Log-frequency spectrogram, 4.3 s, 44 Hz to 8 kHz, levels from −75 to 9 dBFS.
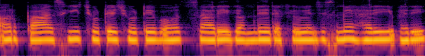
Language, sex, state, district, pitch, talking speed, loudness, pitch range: Hindi, female, Punjab, Pathankot, 205 Hz, 185 wpm, -11 LUFS, 200-210 Hz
